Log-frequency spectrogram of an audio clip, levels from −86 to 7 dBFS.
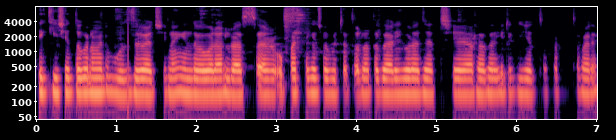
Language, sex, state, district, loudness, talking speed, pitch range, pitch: Bengali, male, West Bengal, North 24 Parganas, -18 LUFS, 195 wpm, 145-150 Hz, 145 Hz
